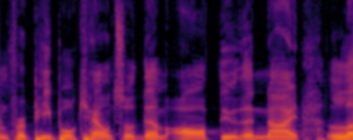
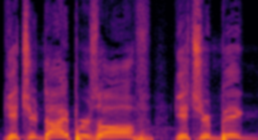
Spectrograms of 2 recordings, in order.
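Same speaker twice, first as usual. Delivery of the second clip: high, emphatic pulpit exhortation; forceful preaching; 5 semitones higher, 3 dB louder than usual. Real, not acted. Preacher urging congregation to forgive like Jesus, forceful exhortation. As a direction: drive it home in a raised preacher's pitch.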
